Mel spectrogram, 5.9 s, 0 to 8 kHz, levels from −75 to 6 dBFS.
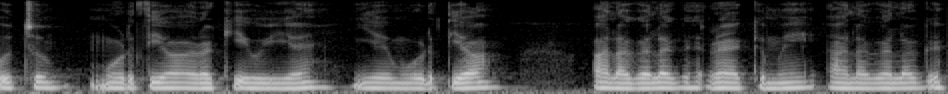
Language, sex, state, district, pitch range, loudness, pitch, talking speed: Hindi, male, Bihar, Vaishali, 125-130 Hz, -16 LUFS, 130 Hz, 120 wpm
